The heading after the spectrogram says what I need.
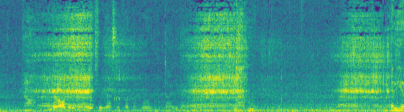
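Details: Man asleep, recorded on camera by his girlfriend: rough, rattling snores about every three seconds with faint background talk.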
